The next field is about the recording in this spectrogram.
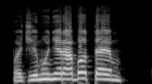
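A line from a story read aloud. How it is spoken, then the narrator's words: Barking boss. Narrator (Russian): рявкнул босс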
